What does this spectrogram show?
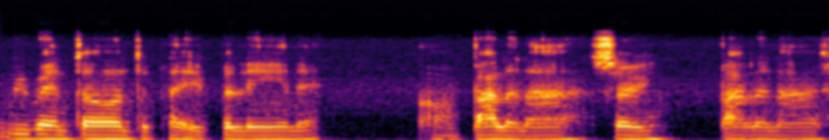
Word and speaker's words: Ballina: But then we went on to play Ballina is how you say it, in the EA Sports second round, EA Sports Cup even, second round.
